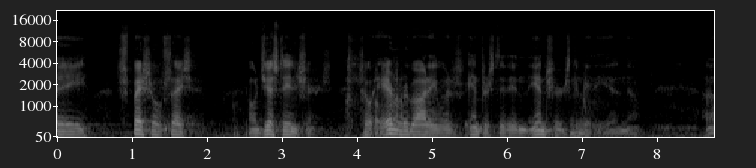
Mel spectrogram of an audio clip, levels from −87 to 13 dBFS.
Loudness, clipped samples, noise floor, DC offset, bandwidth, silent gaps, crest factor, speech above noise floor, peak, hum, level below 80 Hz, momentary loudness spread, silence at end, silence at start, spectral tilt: -46 LUFS; under 0.1%; -66 dBFS; under 0.1%; 16.5 kHz; none; 24 dB; 21 dB; -22 dBFS; none; -72 dBFS; 17 LU; 0 s; 0 s; -5.5 dB/octave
